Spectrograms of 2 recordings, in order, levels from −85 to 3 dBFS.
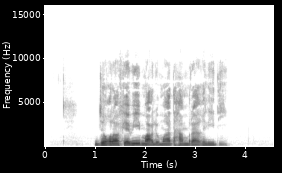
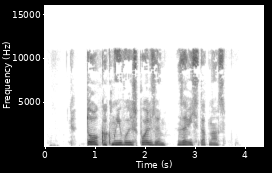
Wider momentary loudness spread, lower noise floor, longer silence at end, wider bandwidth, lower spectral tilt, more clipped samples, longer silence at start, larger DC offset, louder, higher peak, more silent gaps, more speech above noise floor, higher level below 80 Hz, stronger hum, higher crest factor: about the same, 11 LU vs 12 LU; second, -73 dBFS vs -80 dBFS; first, 0.95 s vs 0.8 s; second, 10 kHz vs 11.5 kHz; first, -7 dB/octave vs -4.5 dB/octave; neither; first, 1 s vs 0.5 s; neither; about the same, -22 LUFS vs -23 LUFS; about the same, -6 dBFS vs -4 dBFS; neither; second, 52 dB vs 58 dB; about the same, -72 dBFS vs -68 dBFS; neither; about the same, 18 dB vs 20 dB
